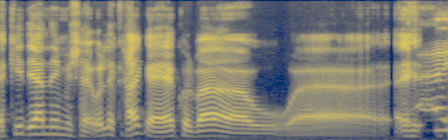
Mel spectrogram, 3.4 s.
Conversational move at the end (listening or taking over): taking over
